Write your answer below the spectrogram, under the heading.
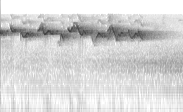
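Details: Ultramarine grosbeak singing a rapid, continuous warbled phrase of clear high whistled notes that rise and fall in quick loops, holding for about two seconds before fading out.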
